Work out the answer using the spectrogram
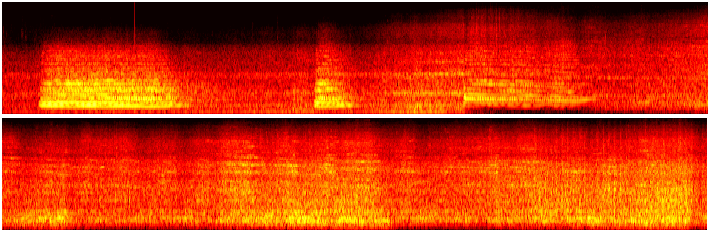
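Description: Union Pacific diesel locomotive leading a double-stack container train sounds its air horn three times: a long blast, a short one, then another long one that drops in pitch as it passes. After that the stack cars roll by with steady, loud clattering of wheels over the rail joints.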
